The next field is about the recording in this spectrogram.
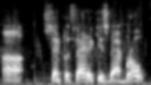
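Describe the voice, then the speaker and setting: A man's voice: low voice, big pitch swings, unhurried, darkish tone, husky, lo-fi sound, faint music behind. A man in his thirties hosting a livestream, talking in a rambling, casual rant and dropping "bro" and "you know what I'm saying" often. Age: 30s. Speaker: streamer host.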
